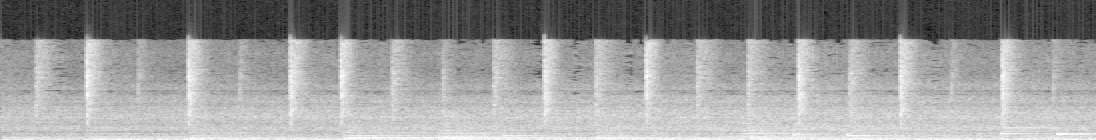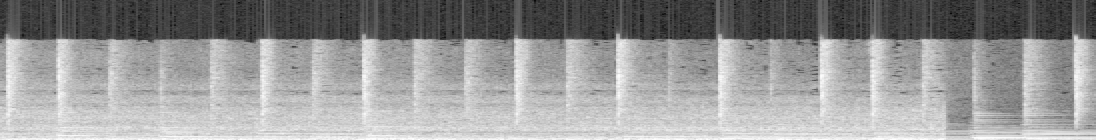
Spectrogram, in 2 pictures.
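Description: Background music with a steady beat, over the loud, even rushing of an automatic car wash's air dryer blowing water off the car, heard from inside the cabin.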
